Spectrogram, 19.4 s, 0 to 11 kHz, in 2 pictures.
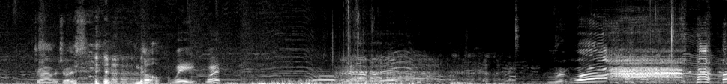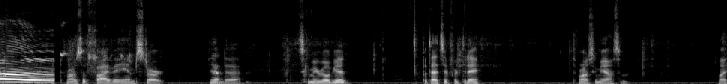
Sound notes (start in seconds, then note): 1.0 laughs; 4.1 cheering; 7.9 shouting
